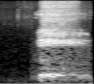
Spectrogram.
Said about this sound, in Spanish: Coño, esa respiración. Qué locura.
